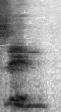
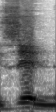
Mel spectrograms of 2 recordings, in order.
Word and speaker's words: Zyn: Or apparently Zin is how you guys pronounce that.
